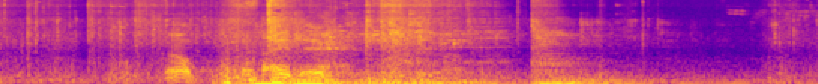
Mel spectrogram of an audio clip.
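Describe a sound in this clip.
A heavy thud sounds as someone lands from a jump.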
